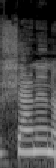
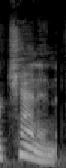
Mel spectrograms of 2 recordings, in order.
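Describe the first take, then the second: First: "Shannon" starting on a smooth sh sound; soft SH start. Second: "Channon" starting on a ch sound; hard CH start. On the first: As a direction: say "Shannon" with an opening SH as in shoe. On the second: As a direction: say "Channon" with an opening CH as in chair. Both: Shown as a demonstration. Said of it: "Does she call herself Shannon or Channon".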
